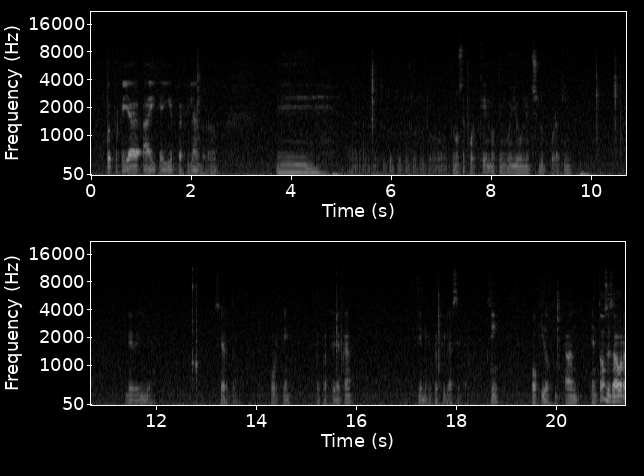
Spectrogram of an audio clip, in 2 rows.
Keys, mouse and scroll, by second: 0.8-1.2 scroll up 2, 2.2-3.4 shift+middle drag, 3.8 shift+middle click, 3.9 shift+scroll up 2, 5.7 shift+middle click, 6.5 shift+middle click, 7.6 shift+scroll down 2, 10.3 ctrl+r, 10.9 ctrl+click, 11.8 click, 12.6 KP_3, 15.5 g, 17.0 click, 17.6-18.7 shift+middle drag, 19.6 shift+right click, 20.6 shift+right click.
